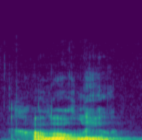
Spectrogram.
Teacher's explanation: burada xala oğlu sözü xal oğlu şəklində tələffüz olunur ki, burada birinci sözün son saiti düşdü. Xala sözündəki A düşdü.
